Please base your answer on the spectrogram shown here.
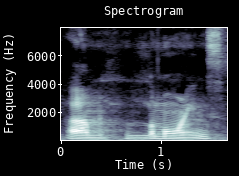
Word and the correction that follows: Le Mans: Of course, I know I'm not even saying that right, but Le Mans. There you go. I said it right that time.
